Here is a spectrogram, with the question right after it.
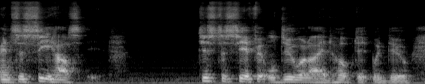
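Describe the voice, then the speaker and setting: The speech comes at a very fast pace. Vocal fry runs through the voice. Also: man. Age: 60s. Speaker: YouTuber. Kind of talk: casual vlog talk to camera. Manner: halting.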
